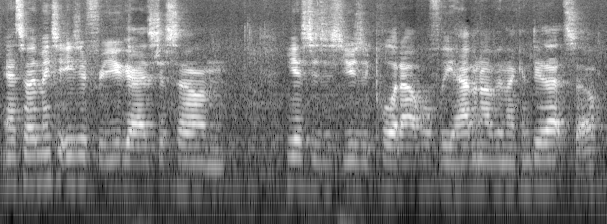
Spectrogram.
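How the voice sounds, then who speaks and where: A man's voice: mid-range voice, little pitch movement, quick pace, background noise. A man walks viewers through a home recipe in loose, rambling talk, circling back to the same points. His voice rings in a roomy, echoing kitchen, with cutlery and pans clattering around him. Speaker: co-host of a family cooking channel. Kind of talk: casual cooking demo chat. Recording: echoey kitchen with clattering dishes.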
